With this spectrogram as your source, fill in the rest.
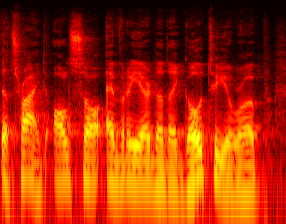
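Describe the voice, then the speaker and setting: A man with a Polish accent and a dark, mellow tone, in a very clean recording with a silent background. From Poland. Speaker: pastor. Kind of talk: interview. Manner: animated.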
